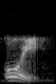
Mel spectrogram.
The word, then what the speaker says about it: oi: We can use oi. It's a simple one. It's spelled O-I.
